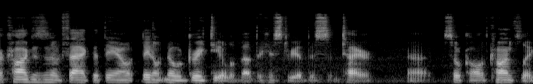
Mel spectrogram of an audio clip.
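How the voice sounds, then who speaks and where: A fairly quick male voice, dry with no echo, over a quiet background. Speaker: remote interviewee. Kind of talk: interview answer. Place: home room. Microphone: video call.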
